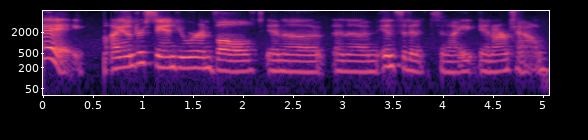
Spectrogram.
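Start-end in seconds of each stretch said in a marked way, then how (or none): none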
